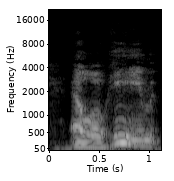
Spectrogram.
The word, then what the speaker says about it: Elohim: Well, in Aramaic, it's the exact same equivalent word, just instead of pronouncing it Elohim, it's pronounced Elahin, and it's, you know, you can see how close that is.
